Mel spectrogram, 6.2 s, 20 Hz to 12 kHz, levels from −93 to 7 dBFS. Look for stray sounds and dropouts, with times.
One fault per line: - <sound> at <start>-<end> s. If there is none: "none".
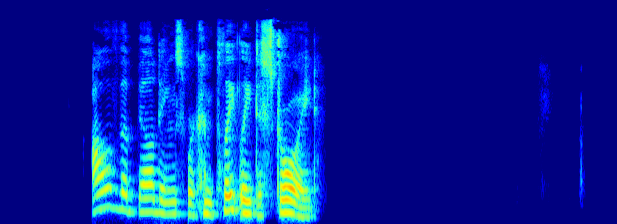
none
